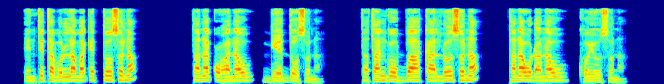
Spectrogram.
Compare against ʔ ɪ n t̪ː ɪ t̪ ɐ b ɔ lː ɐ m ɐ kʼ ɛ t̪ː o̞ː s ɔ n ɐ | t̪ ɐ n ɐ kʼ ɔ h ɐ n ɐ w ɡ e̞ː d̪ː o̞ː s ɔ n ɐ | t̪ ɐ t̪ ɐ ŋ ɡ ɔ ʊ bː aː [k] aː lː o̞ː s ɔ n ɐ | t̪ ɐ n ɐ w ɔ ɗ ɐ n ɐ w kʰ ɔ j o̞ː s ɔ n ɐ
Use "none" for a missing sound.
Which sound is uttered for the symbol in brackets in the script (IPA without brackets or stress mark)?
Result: k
